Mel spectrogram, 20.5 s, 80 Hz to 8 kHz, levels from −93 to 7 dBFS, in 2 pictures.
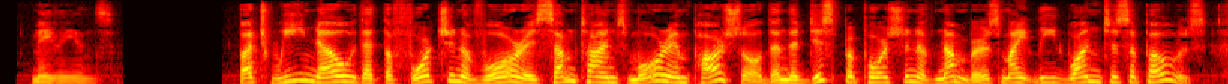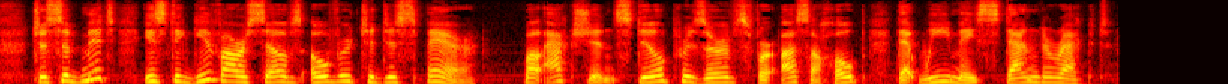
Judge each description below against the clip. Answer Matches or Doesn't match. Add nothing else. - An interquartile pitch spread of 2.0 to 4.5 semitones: Doesn't match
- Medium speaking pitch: Matches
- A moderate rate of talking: Doesn't match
